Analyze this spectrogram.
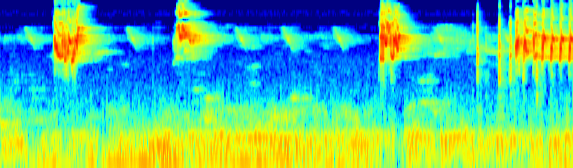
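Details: Two-and-a-half-month-old lovebird with fighter singing. Harsh chirps come about a second apart and are separated by a longer gap, then a rapid buzzy trill starts at the end. A low hum runs underneath.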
